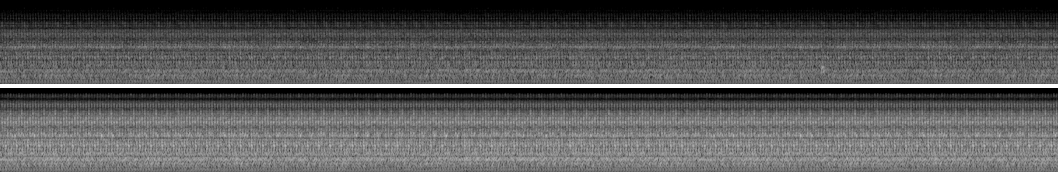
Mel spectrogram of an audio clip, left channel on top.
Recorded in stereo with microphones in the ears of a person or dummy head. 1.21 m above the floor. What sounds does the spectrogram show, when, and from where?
0.0 s an engine running: 70° right (ahead or behind), 0.8 m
